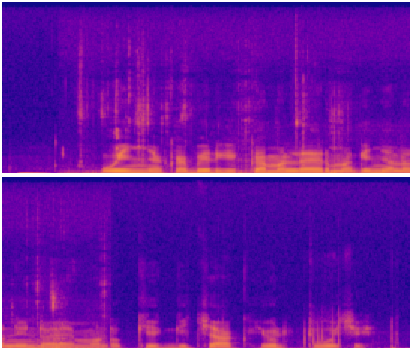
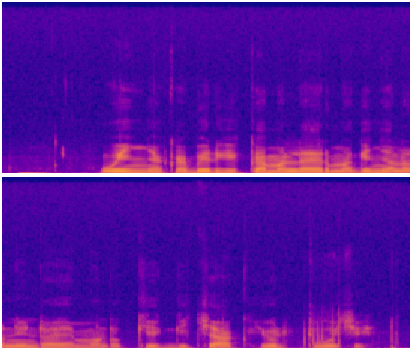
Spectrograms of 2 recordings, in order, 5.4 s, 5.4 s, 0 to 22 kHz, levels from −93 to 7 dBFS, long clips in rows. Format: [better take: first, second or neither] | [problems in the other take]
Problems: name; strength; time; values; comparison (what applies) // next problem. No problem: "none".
second | background sound (Chewing, mastication); 12 dB below the speech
